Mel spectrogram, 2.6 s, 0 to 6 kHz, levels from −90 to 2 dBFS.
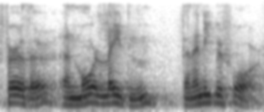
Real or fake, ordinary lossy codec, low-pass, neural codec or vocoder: real; Opus, 64 kbps; 5.4 kHz; none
